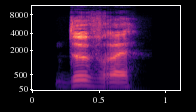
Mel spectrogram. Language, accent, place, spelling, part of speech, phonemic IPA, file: French, France, Lyon, devrais, verb, /də.vʁɛ/, LL-Q150 (fra)-devrais.wav
- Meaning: first/second-person singular conditional of devoir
